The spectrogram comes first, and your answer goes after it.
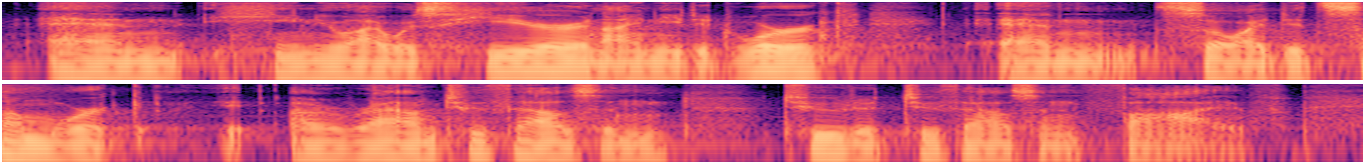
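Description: In an American accent, a man speaks with a very deep, low pitch. His pace is fairly slow and his intonation fairly even. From US Northeast, Boston. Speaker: photographer and MFA program director. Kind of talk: interview. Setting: hotel room.

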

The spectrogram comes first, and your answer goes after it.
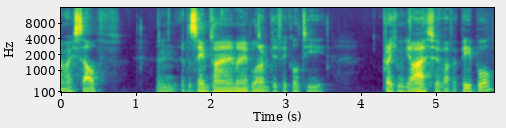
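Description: A man with an Australian accent, fairly low pitch, fairly even intonation and moderate pace on a very clean recording with a silent background. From Melbourne, Australia. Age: 20s. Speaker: university student. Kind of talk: interview. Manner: halting.

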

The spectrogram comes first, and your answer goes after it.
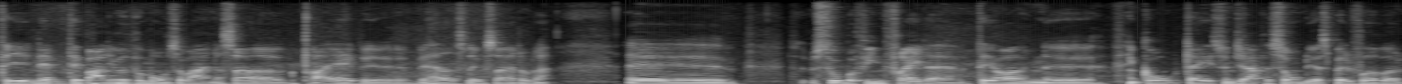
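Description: A man's medium-pitched voice at a fairly slow pace. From Horsens, Denmark. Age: 20s. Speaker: football fan, teacher student. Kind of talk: casual chat. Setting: studio. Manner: halting.

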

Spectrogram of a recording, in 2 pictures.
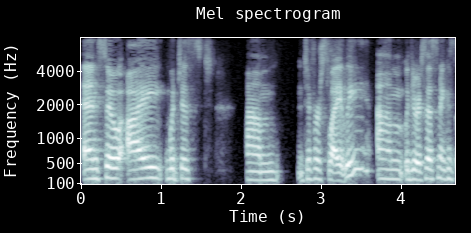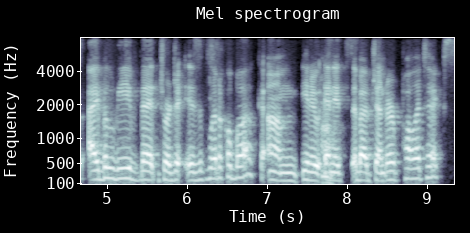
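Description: A woman has an ordinary speaking voice at medium pitch with an American accent. She talks at a moderate pace with ordinary pitch variation. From US Northeast, Massachusetts (Newton, Cambridge). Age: 50s. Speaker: novelist. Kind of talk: casual chat.

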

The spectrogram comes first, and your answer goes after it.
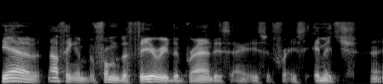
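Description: A man speaks at a moderate pace with a Dutch accent. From Netherlands, Eindhoven. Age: 50s. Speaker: place branding marketer. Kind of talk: interview conversation. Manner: halting, many fillers and repetitions.

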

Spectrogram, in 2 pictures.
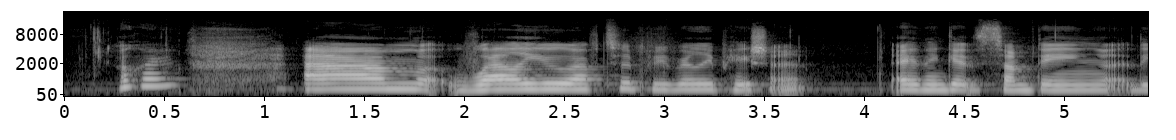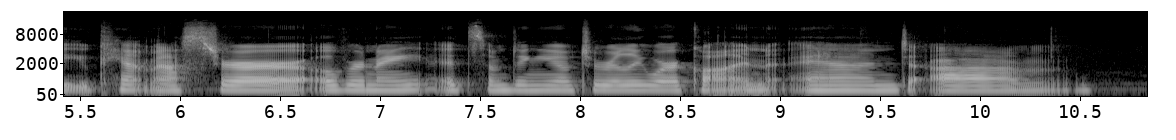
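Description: A woman with an American accent at a fairly slow pace, on a very clean recording with a silent background. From Utah, US. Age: 30s. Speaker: fashion designer. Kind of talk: interview.

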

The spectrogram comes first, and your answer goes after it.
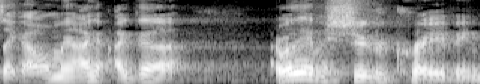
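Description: A man's animated voice, fairly high in pitch with vocal fry and very wide pitch swings, over a quiet background. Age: 30s. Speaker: fitness podcast host. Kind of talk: casual chat.

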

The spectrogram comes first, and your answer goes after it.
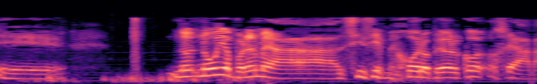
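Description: This is a man speaking. His pitch is high. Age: 30s. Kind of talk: casual chat.

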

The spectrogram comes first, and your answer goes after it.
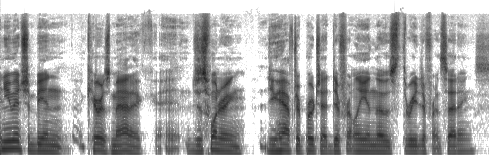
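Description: Here a man with a medium pitch talks at a fairly quick pace, with hardly any pauses and very even loudness. It is an unremarkable speaking voice with ordinary pitch variation. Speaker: podcast co-host. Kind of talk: casual interview chat.

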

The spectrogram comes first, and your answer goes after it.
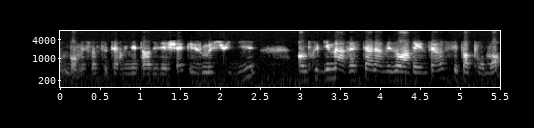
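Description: With big swings in loudness, a woman talks at a fairly quick pace, the sound dry and close with no echo. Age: 30s. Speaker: beauty blogger and web writer. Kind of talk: interview. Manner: hesitant, many fillers.

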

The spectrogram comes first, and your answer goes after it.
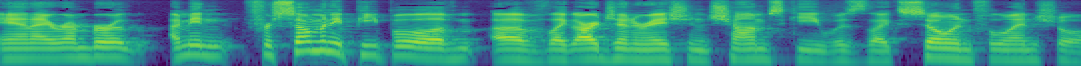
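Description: A man with an American accent uses a normal speaking voice at a fairly high pitch. He barely pauses and shows ordinary pitch variation. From US Midwest and South (Ohio, Kentucky, Maryland). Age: 30s. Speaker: journalist. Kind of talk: interview. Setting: video call. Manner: casual, many fillers.

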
